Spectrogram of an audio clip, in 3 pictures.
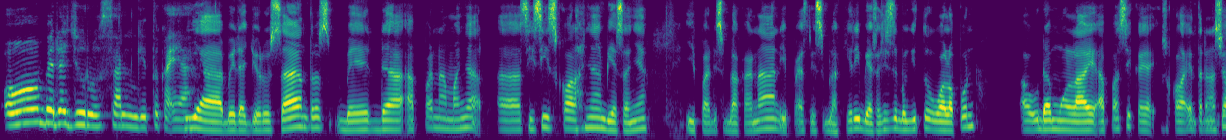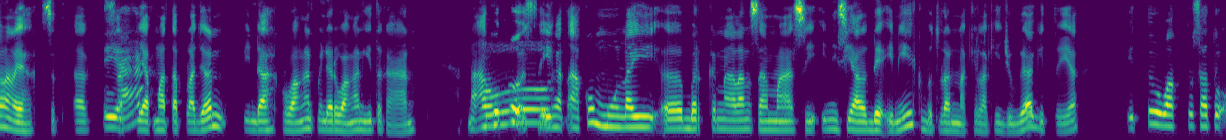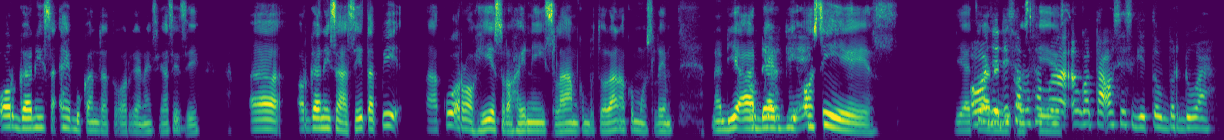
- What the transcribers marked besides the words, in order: none
- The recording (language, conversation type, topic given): Indonesian, podcast, Bisakah kamu menceritakan pertemuan tak terduga yang berujung pada persahabatan yang erat?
